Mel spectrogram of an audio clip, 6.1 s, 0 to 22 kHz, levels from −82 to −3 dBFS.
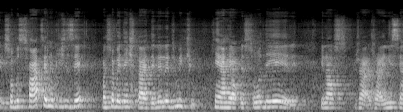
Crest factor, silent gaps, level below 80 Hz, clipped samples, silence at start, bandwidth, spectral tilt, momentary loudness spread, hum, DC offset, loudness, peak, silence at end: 16 dB; none; -50 dBFS; under 0.1%; 0 s; 15 kHz; -5 dB/octave; 9 LU; none; under 0.1%; -17 LUFS; 0 dBFS; 0 s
